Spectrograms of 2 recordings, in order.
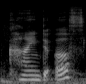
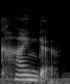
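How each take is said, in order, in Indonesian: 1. Kedua kata diucapkan penuh. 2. 'Of' direduksi menjadi 'a' yang pendek. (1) "Kalau kind of" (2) "kata of kalau dikontraksi menjadi a, jadi kinda"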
